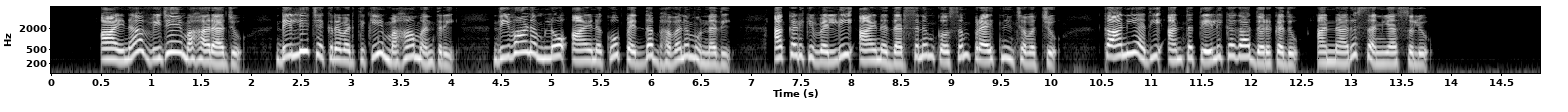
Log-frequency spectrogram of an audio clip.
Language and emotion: Telugu, neutral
